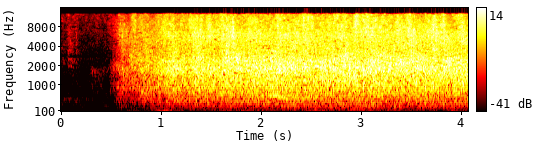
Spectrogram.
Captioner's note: applause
